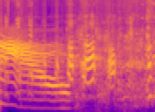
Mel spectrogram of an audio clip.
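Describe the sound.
A person doing sound effects imitates an older, tired cat with a drawn-out, sagging meow that trails off, followed by breathy, chuckling vocal noises.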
